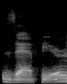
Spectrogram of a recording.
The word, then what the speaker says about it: Zapier: can connect to zapier it is pronounced zapier zapier makes you happier okay so you'll need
